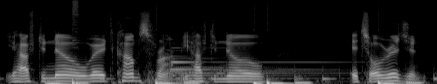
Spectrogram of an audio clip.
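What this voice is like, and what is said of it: Non-native accented English. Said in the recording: “sorry for my pronunciation and accent ... I'm still insecure for my accent”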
